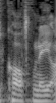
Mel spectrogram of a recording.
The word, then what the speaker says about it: Duchovny: I love David Duchovny. I don't even... Is that how you pronounce his surname? – Yes, I think it is.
